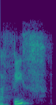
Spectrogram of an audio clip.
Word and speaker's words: fille: The word for girl is fille. You don't pronounce the L's.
